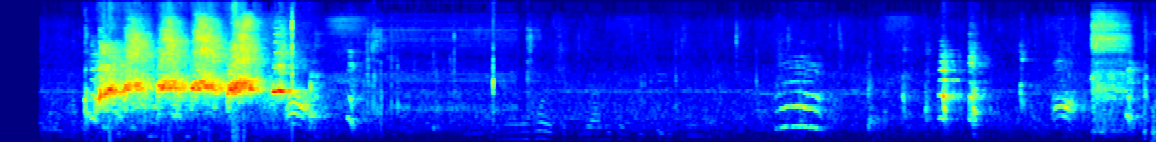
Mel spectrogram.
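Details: Japanese macaques at Asahiyama Zoo in Hokkaido, screaming loudly: a dense burst of harsh, harmonic shrieks for about two seconds, then quieter scattered cries and a short series of arched, wavering calls near the end.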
